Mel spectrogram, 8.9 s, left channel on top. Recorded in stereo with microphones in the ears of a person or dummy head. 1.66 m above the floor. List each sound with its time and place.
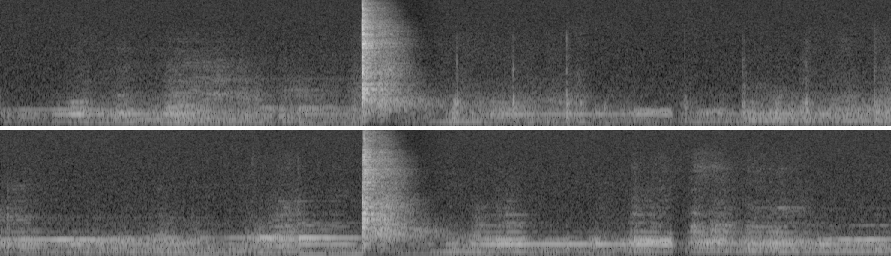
3.6 s a clap: 80° left, 8 m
